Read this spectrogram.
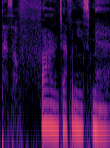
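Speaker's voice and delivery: soft, slow, swooning whisper.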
